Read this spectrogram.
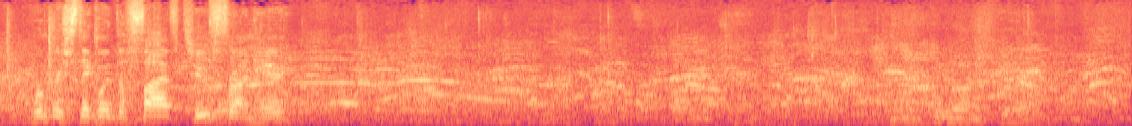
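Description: A crowd cheers and calls out from the stands outdoors.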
